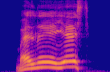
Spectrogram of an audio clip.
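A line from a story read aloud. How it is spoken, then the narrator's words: Fisherman shouting from afar. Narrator (Russian): издали кричал рыбак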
